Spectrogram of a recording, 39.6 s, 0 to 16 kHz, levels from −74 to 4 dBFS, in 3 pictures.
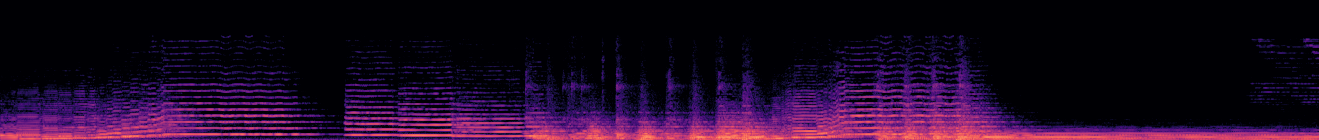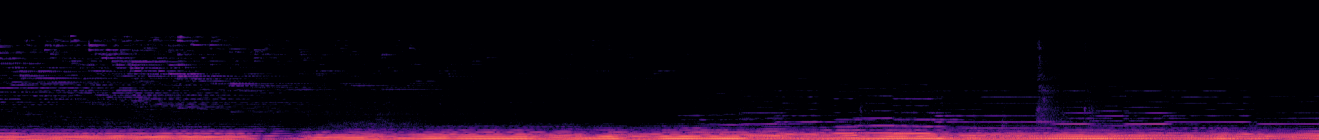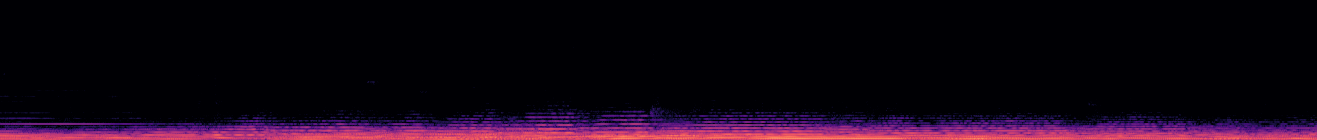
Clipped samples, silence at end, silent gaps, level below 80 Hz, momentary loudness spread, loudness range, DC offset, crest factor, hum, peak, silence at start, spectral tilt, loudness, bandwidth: under 0.1%; 0 s; none; -38 dBFS; 8 LU; 7 LU; under 0.1%; 18 dB; none; -2 dBFS; 0 s; -7 dB/octave; -22 LUFS; 11.5 kHz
